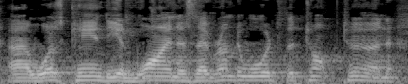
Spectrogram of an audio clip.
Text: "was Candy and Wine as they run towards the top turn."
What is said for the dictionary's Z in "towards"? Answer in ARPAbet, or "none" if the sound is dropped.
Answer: Z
